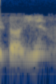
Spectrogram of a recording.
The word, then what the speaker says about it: Douyin: Oye, decía que tienes millones de seguidores en esta red social, Douyin. ¿Lo he dicho bien? ¿Se pronuncia así? – Sí, sí, Douyin, muy bien.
